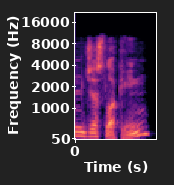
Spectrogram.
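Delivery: plain reading voice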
